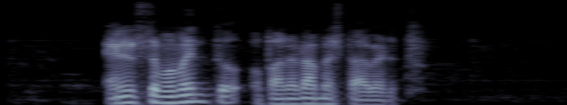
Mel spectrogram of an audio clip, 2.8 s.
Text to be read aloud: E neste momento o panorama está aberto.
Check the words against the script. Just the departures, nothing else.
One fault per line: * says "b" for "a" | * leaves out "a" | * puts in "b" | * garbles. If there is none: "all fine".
all fine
